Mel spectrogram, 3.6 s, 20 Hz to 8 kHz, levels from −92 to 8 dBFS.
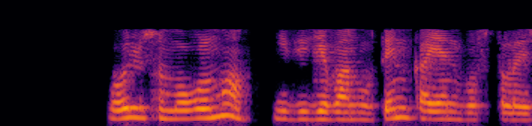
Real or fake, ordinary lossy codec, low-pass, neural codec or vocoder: real; AAC, 16 kbps; 7.2 kHz; none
